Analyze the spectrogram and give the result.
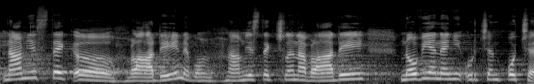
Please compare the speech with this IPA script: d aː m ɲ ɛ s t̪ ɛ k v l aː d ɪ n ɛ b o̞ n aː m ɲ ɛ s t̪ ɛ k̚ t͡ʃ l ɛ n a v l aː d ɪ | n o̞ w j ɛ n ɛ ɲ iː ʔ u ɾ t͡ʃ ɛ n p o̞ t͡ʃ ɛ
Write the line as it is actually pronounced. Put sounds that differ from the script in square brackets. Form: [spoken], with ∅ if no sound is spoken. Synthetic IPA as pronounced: [n] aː m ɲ ɛ s t̪ ɛ k v l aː d ɪ n ɛ b o̞ n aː m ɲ ɛ s t̪ ɛ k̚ t͡ʃ l ɛ n a v l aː d ɪ | n o̞ [v] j ɛ n ɛ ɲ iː ʔ u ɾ t͡ʃ ɛ n p o̞ t͡ʃ ɛ

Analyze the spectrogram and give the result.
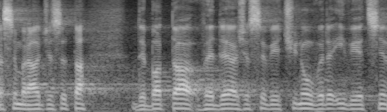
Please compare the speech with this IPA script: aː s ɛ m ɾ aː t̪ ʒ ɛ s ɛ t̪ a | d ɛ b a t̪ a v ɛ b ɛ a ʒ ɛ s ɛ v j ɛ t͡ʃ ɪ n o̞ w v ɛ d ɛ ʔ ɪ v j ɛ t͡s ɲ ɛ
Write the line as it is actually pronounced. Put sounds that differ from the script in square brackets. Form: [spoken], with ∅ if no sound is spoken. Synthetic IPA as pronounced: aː s ɛ m ɾ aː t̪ ʒ ɛ s ɛ t̪ a | d ɛ b a t̪ a v ɛ [d] ɛ a ʒ ɛ s ɛ v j ɛ t͡ʃ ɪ n o̞ w v ɛ d ɛ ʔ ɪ v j ɛ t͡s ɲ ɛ

